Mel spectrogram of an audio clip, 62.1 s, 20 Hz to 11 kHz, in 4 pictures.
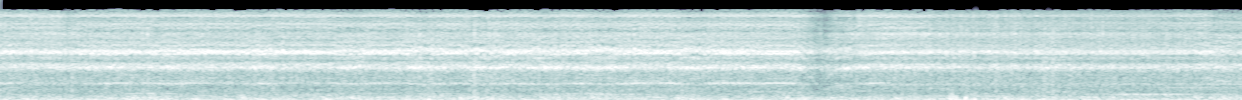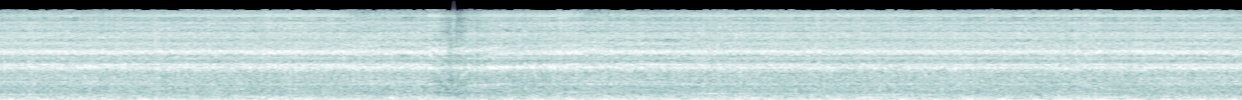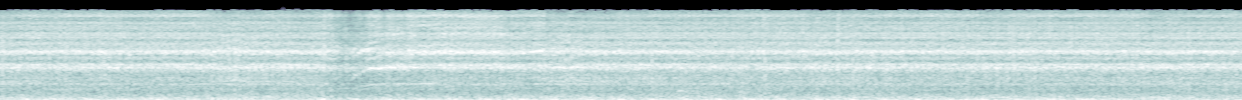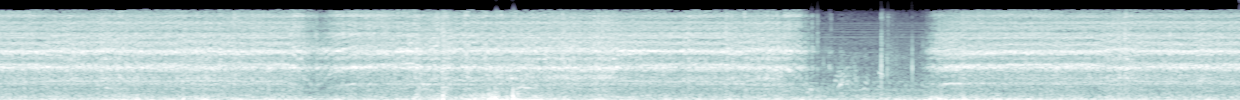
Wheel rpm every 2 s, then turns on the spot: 160, 160, 160, 160, 160, 140, 160, 160, 160, 160, 130, 150, 160, 160, 160, 160, 160, 150, 150, 160, 160, 160, 160, 160, 160, 130, 160, 160, 70, 100, 160.
56-58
